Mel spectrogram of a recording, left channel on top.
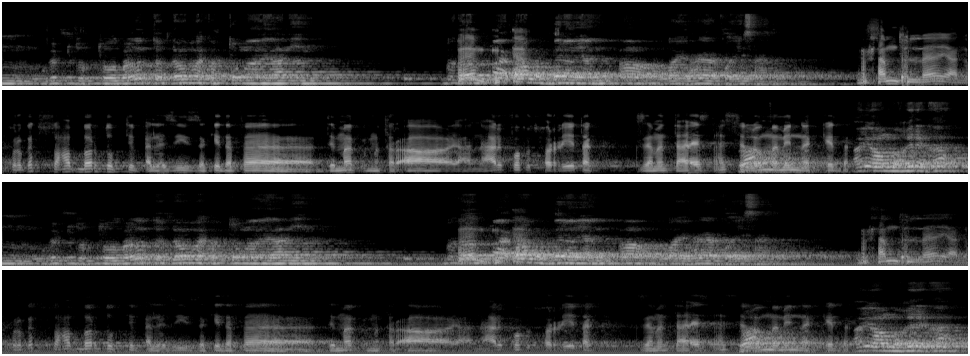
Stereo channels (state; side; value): noise; right; hum, 18 dB below the sound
